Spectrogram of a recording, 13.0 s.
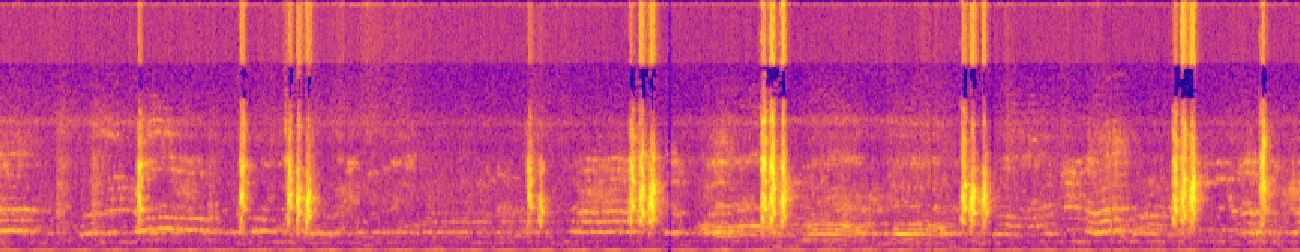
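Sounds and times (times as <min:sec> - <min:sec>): caged birds chirping: 0:00.1 - 0:13.0.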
